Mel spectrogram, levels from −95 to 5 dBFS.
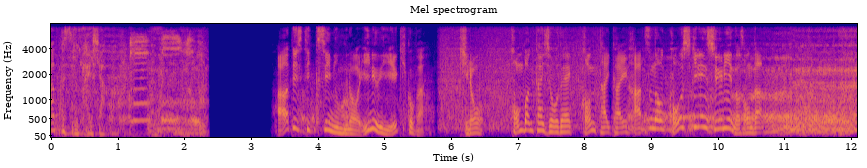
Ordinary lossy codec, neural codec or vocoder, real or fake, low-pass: none; codec, 16 kHz, 16 kbps, FunCodec, trained on LibriTTS, 50 frames a second; fake; 7.2 kHz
